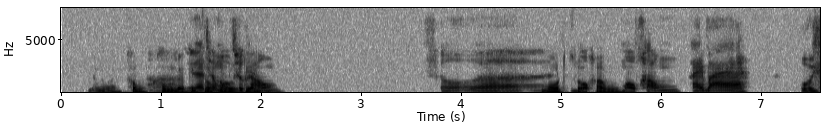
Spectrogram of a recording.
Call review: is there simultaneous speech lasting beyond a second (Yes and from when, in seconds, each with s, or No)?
Yes, from 0.9 s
